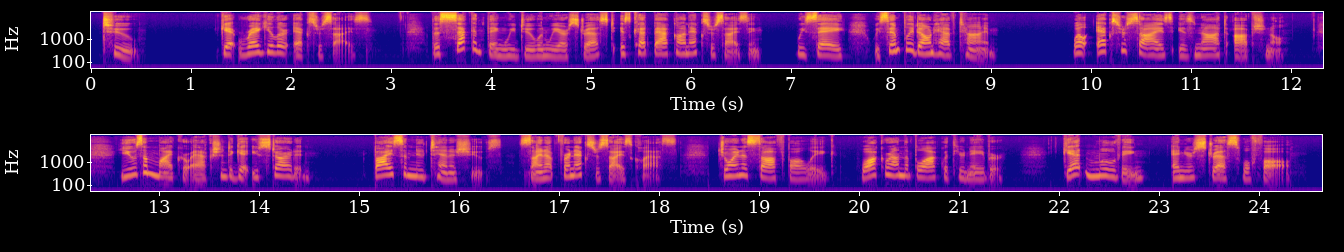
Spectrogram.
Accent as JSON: {"language": "English", "country": "United States", "said": "I was doing what I got rewarded for as an American."}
